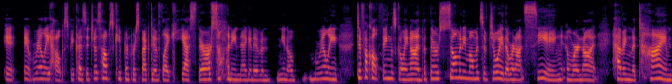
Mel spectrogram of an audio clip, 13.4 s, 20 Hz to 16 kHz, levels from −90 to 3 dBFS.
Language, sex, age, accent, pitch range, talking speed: English, female, 20-39, American, 205-245 Hz, 195 wpm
